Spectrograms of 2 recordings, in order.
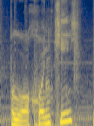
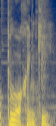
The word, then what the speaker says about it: плохонький: Ну а что касается произношения и э, рекомендаций для нас с вами, для тех, кто перед микрофоном, то плохонький. – плохонький. Рекомендуется в словарях для работников эфира.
